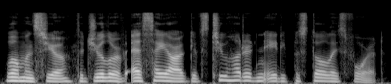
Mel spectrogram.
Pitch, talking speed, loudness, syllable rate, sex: 150 Hz, 245 wpm, -18 LUFS, 6.6 syllables/s, female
